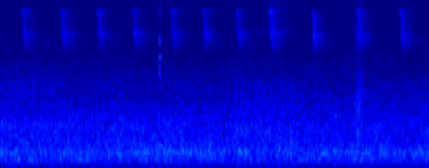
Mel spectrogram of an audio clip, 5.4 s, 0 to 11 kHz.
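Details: A chipmunk gives high, sharp chips about twice a second in a steady run over a soft woodland hiss. It was recorded on the Cornell University campus in Ithaca, New York, on an evening of 6/27/2024, and may be calling because of a hawk in the woods.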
